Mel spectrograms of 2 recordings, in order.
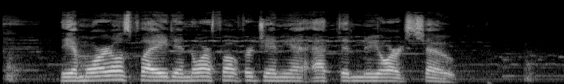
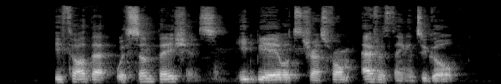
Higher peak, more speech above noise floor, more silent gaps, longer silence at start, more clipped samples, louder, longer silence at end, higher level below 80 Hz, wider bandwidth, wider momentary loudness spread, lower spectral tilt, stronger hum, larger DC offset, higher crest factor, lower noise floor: about the same, -2 dBFS vs -2 dBFS; second, 28 dB vs 56 dB; neither; second, 0.05 s vs 0.55 s; neither; about the same, -18 LUFS vs -19 LUFS; second, 0.3 s vs 0.45 s; about the same, -60 dBFS vs -62 dBFS; second, 13.5 kHz vs 16.5 kHz; about the same, 9 LU vs 8 LU; about the same, -3 dB/octave vs -2.5 dB/octave; neither; neither; about the same, 16 dB vs 18 dB; second, -47 dBFS vs -75 dBFS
